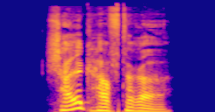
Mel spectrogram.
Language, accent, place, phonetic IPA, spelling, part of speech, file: German, Germany, Berlin, [ˈʃalkhaftəʁɐ], schalkhafterer, adjective, De-schalkhafterer.ogg
- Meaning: inflection of schalkhaft: 1. strong/mixed nominative masculine singular comparative degree 2. strong genitive/dative feminine singular comparative degree 3. strong genitive plural comparative degree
